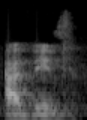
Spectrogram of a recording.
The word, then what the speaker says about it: Abib: l'année, which was called Abib. qui était appelé Abib. Some people pronounce it Aviv, D'autres personnes disent Aviv, signifying new fruits or green ears.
